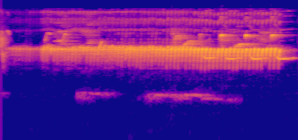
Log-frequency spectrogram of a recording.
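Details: Lively, vocal canary singing a 'ngerol' rolling song used as a tutor recording for young canaries: one long, even, buzzing roll held at a steady high pitch for nearly three seconds, with faint low notes beneath.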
